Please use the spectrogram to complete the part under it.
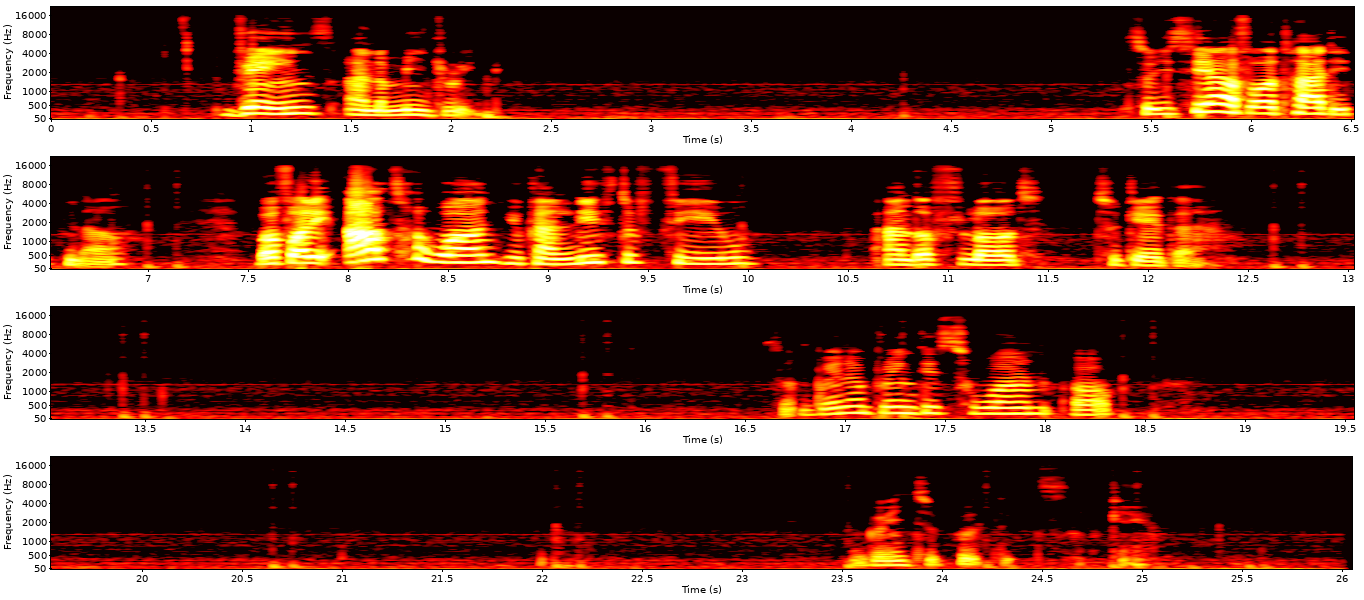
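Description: A woman talks calmly into a close microphone, pausing between phrases.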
